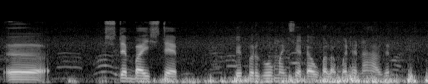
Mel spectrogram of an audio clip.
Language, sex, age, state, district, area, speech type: Bodo, male, 18-30, Assam, Udalguri, rural, spontaneous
